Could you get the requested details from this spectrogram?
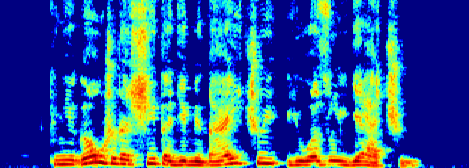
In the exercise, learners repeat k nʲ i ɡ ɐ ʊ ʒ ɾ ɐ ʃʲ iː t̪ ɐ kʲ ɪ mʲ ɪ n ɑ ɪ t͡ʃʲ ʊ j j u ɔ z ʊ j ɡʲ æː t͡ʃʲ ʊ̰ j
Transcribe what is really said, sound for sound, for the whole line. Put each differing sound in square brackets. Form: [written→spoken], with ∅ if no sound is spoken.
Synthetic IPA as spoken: k nʲ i ɡ ɐ ʊ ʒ ɾ ɐ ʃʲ iː t̪ ɐ [kʲ→ɡʲ] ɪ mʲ ɪ n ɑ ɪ t͡ʃʲ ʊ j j u ɔ z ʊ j ɡʲ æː t͡ʃʲ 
